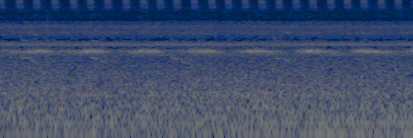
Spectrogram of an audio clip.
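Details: Evening crickets near a deck where a chihuahua puppy rests under decoration lights; clear high chirps, each brief, recurring roughly every half second, with a fine fast buzz above and low rumble beneath.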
